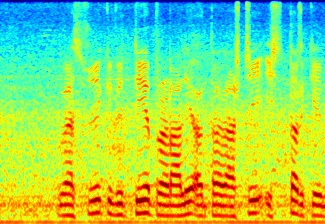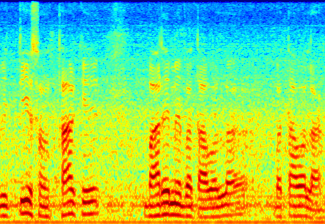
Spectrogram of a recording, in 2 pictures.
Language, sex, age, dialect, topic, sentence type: Bhojpuri, male, 25-30, Western, banking, statement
